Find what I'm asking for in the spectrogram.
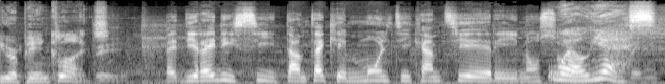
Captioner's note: in foreign language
